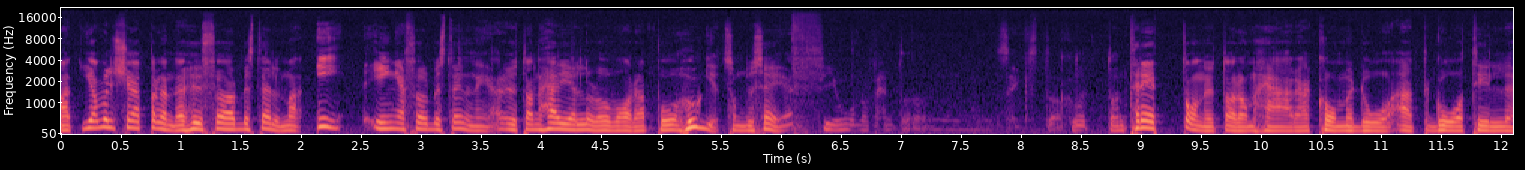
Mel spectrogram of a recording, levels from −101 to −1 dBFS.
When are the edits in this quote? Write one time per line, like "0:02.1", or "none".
0:06.1
0:08.3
